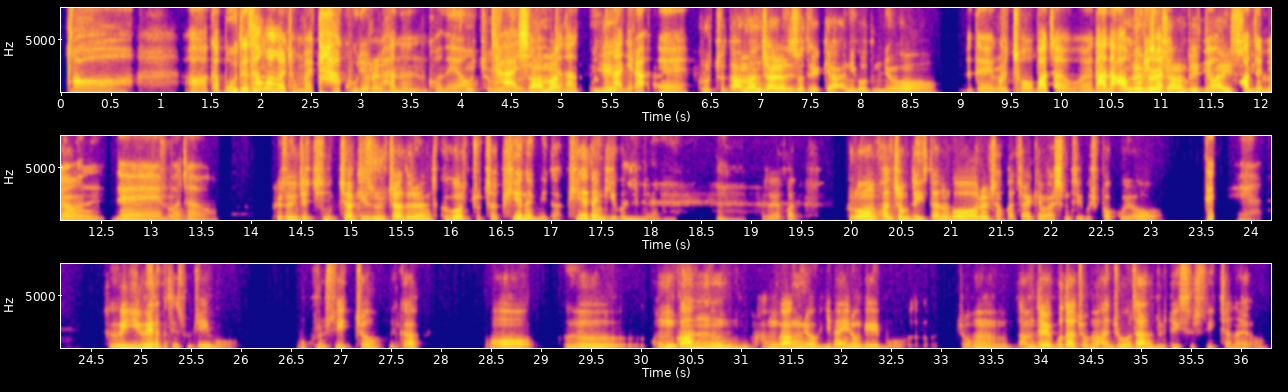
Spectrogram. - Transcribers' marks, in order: other background noise; tapping
- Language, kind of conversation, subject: Korean, advice, 실수를 해도 제 가치는 변하지 않는다고 느끼려면 어떻게 해야 하나요?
